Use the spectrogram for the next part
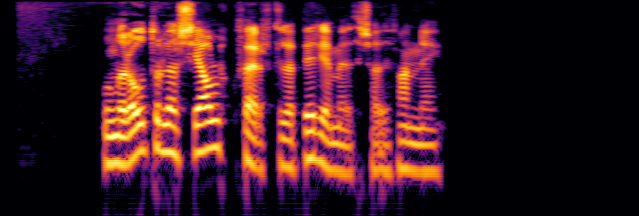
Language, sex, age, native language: Icelandic, male, 40-49, Icelandic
